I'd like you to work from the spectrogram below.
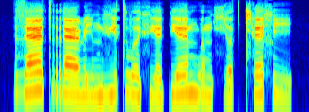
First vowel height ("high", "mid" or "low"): low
